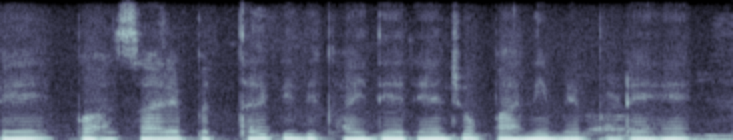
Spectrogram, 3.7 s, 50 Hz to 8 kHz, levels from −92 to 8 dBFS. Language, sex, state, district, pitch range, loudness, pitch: Hindi, female, Uttar Pradesh, Lalitpur, 180-190 Hz, -11 LUFS, 185 Hz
